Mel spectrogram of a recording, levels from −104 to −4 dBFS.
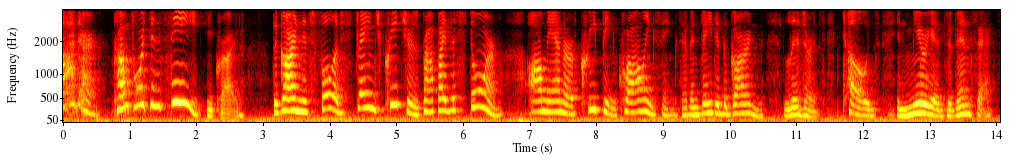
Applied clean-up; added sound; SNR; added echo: none; none; none; none.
